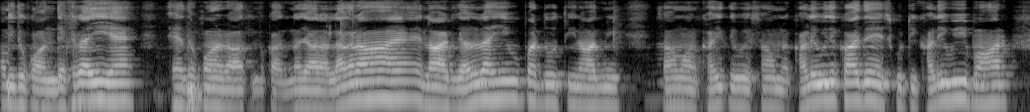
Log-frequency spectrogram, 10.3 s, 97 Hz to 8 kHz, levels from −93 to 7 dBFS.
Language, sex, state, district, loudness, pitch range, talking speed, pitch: Hindi, male, Uttar Pradesh, Gorakhpur, -25 LUFS, 125-155 Hz, 210 wpm, 135 Hz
